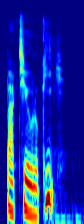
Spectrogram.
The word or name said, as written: bakteriologi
